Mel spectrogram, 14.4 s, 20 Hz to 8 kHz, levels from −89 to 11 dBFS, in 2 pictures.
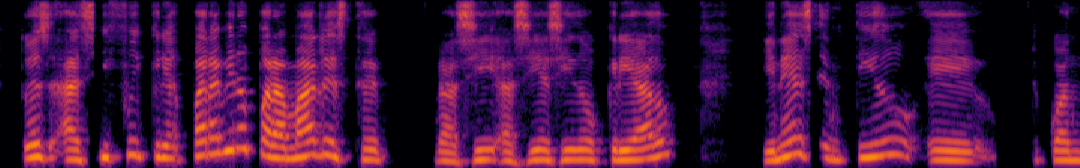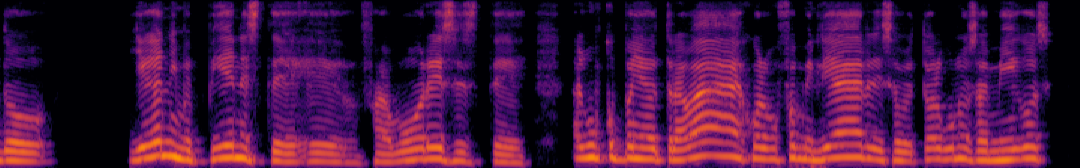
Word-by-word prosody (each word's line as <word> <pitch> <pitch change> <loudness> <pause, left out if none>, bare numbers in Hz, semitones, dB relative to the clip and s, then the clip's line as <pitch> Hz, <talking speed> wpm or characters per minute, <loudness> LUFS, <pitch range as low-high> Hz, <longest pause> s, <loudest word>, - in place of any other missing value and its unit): Entonces, 215 +1 +4
así 180 +4 +2
fui 230 +2 -4
criado 215 -4 0
para 250 +4 +3
bien 340 +3 +4
o 370 - -3
para 210 -7 +6
mal, 235 +6 +5
este, 185 -7 -1 0.3
así 160 +3 +1
así 160 0 +1
he 170 - +1
sido 170 0 +1
criado 180 +9 +2 0.6
y 160 - -1
en 185 - +3
ese 255 +3 +3
sentido, 220 +6 -1
eh, 165 -1 0 0.5
cuando 165 -3 -1 0.5
llegan 225 +8 +3
y 225 - +7
me 175 -4 +1
piden, 205 +7 +1
este, 150 -4 -3
eh, - - -14
favores, 160 - -2
este, 135 -4 -8 0.3
algún 205 +1 +1
compañero 200 -1 0
de 180 - -5
trabajo, 220 +4 -1
algún 190 -1 -3
familiar 205 +4 -1
y 180 - -2
sobre 160 -2 -4
todo, 185 - -7
algunos 190 -1 -3
amigos, 180 +3 -1
185 Hz, 165 wpm, -23 LUFS, 165-215 Hz, 0.6 s, y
